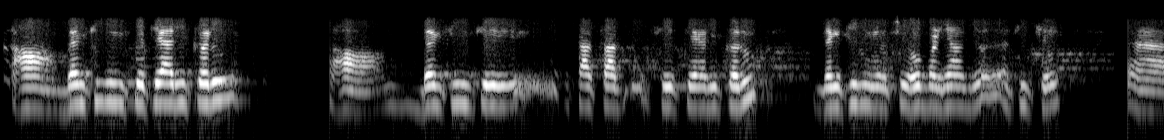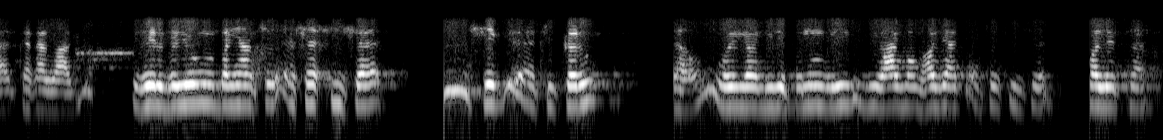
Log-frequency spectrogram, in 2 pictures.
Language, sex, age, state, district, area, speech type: Maithili, male, 60+, Bihar, Supaul, rural, conversation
